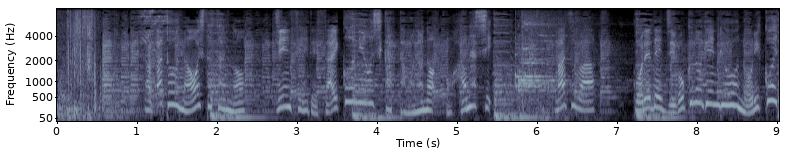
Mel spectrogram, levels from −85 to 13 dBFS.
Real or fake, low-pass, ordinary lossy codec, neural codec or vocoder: real; none; none; none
